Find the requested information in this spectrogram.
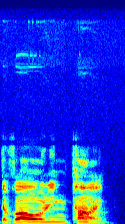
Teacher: So the pause is not after devouring, the pause is after time.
